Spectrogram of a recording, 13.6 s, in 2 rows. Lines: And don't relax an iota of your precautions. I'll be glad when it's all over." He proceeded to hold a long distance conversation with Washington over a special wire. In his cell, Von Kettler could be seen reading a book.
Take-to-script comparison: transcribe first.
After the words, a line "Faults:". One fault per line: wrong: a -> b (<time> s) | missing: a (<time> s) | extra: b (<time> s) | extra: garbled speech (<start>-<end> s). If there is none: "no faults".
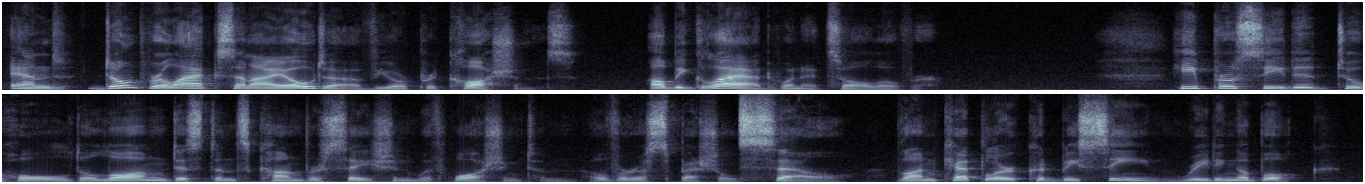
And don't relax an iota of your precautions. I'll be glad when it's all over." He proceeded to hold a long distance conversation with Washington over a special cell, Von Kettler could be seen reading a book.
Faults:
missing: wire In his (10.5 s)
